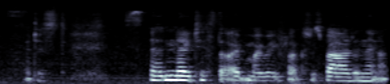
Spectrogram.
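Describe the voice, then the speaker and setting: Noticeable noise sits behind a woman who talks at an even, middling speed. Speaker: vlogger. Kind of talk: casual vlog talk to camera. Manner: hesitant, many fillers.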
